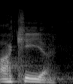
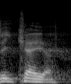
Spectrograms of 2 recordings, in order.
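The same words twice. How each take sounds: First: IKEA is said the usual American way. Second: IKEA is said the way it's said in France. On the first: This is how people say it locally. The speaker calls it wrong. "y'all when this mispronounce it, it's called IKEA over here" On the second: This is how it was said abroad. The speaker calls it right. "but over there it was IKEA"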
